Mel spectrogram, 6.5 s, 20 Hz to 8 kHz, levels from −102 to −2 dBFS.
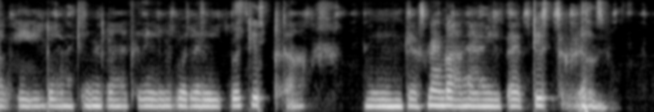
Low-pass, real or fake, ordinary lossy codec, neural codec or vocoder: none; fake; none; codec, 16 kHz, 1 kbps, FreqCodec, larger model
